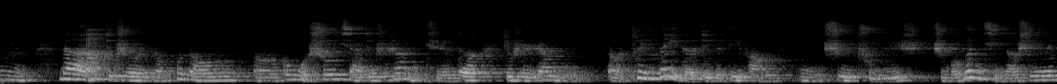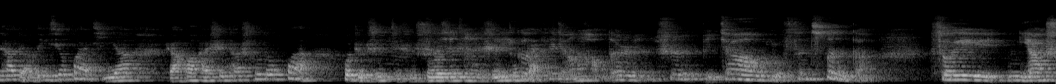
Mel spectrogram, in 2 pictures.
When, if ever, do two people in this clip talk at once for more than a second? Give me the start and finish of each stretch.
14.3-16.5

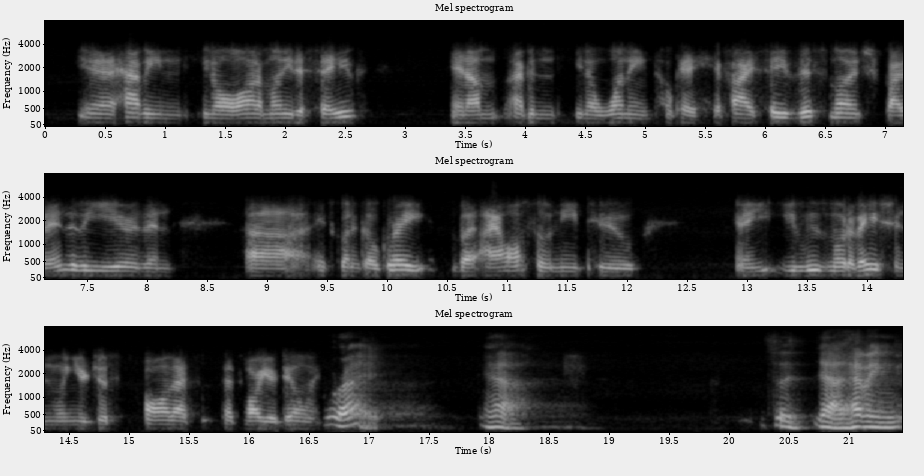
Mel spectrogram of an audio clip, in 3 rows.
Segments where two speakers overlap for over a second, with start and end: none

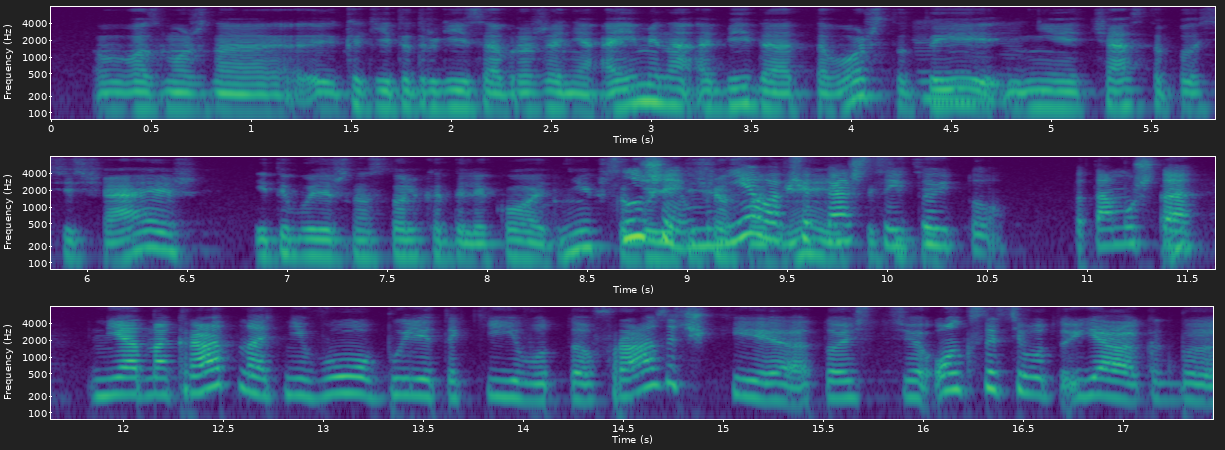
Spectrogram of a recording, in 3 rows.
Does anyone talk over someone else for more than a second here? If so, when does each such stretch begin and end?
8.6-10.3

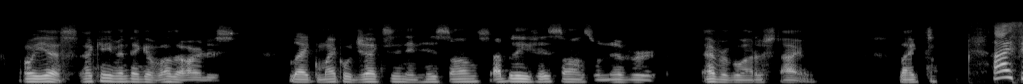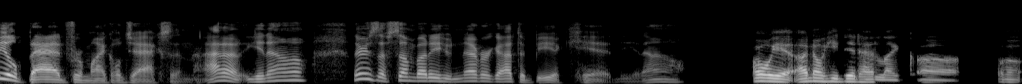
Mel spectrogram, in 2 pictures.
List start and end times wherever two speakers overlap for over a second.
none

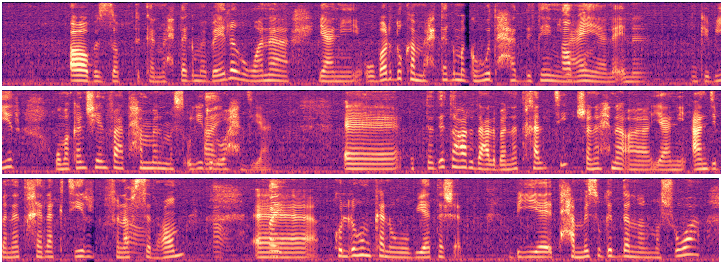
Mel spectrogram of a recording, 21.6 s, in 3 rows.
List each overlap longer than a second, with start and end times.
none

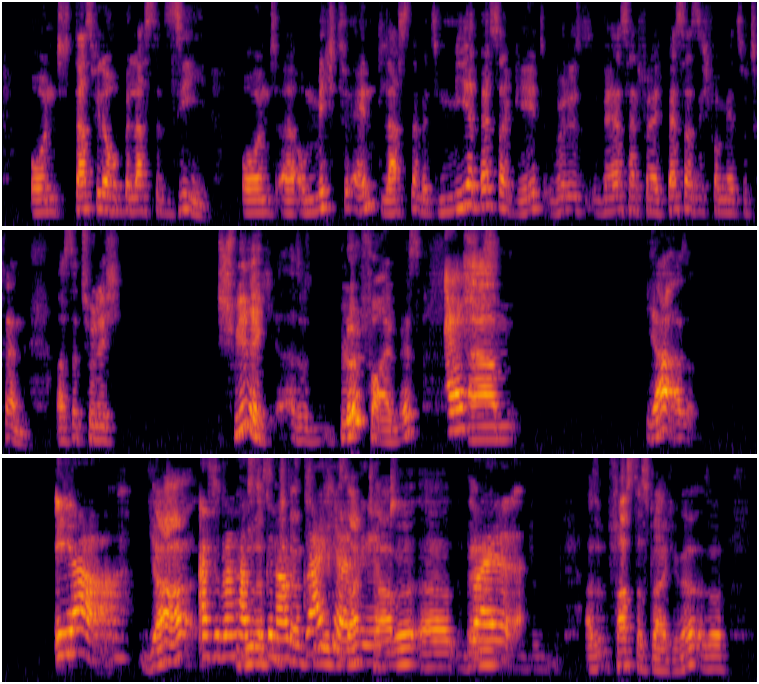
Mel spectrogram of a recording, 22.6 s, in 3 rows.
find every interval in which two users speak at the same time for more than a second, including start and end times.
17.4-18.9

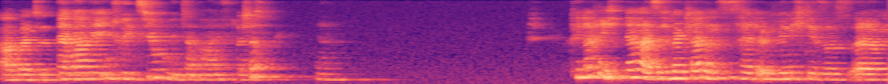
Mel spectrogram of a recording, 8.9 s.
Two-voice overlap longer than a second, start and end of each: none

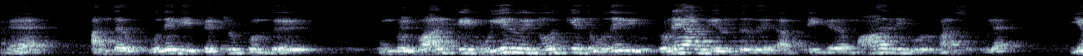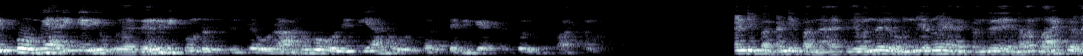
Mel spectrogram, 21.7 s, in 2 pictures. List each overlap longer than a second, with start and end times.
none

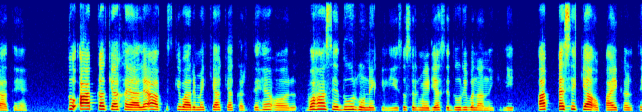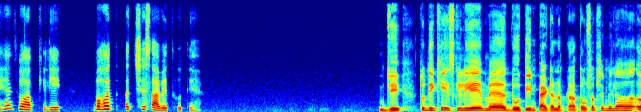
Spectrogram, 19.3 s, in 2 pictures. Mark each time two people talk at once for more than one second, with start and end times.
none

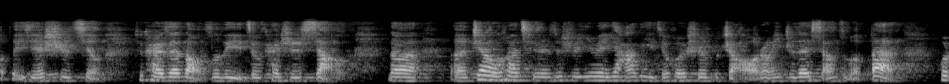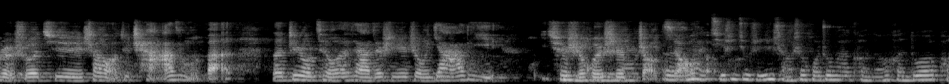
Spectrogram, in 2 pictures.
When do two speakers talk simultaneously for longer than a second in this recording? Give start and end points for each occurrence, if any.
15.1-16.6

